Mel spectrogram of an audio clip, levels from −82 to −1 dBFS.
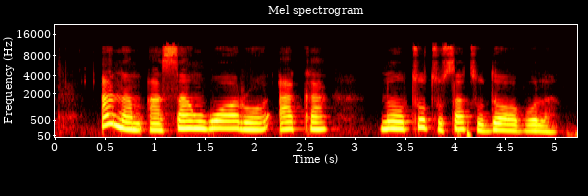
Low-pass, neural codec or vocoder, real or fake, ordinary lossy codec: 10.8 kHz; none; real; Opus, 32 kbps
